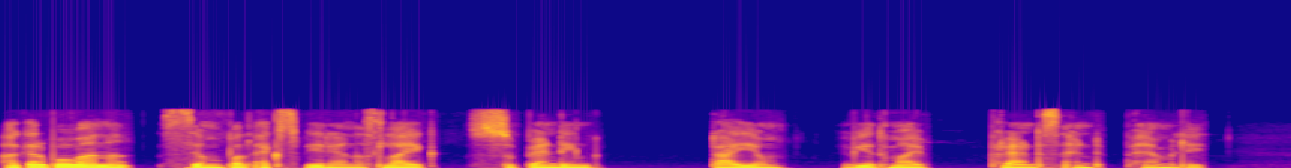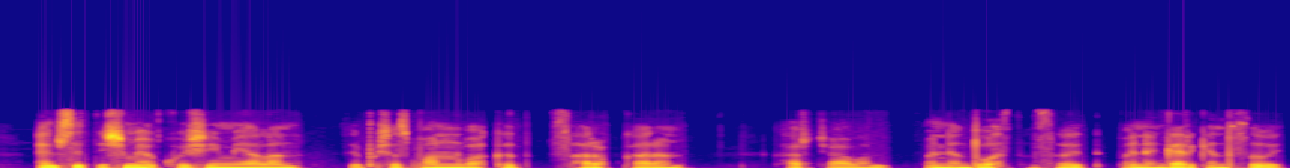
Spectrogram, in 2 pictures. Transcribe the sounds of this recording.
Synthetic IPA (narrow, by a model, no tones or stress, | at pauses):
ɐɡɐɾbuʋanɐ | simpɐlekspiːɾijɐnslajk | supẽɳɖĩŋɡ | ʈajɐm | ʋid̪maj | pʰɾẽɳɖsɛ̃ɳɖfʰɛmili | ɐmsit̪iʃmɐʔkʰuʃimiɐlɐn | sipuʃɐspanunʋakɨt̪ | sɐɾɐp̚ʰkɐɾɐn | kʰɐɾt͡ʃaːʋɐn | pɐnɐnd̪ɔst̪ɐsəːt̪ʲpɐnʲɐnɡɐɾkʲɐnsəːt̪̚ʲ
